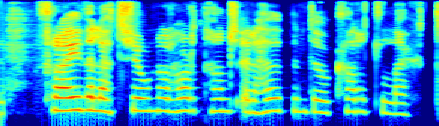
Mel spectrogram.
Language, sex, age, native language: Icelandic, female, 13, Icelandic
